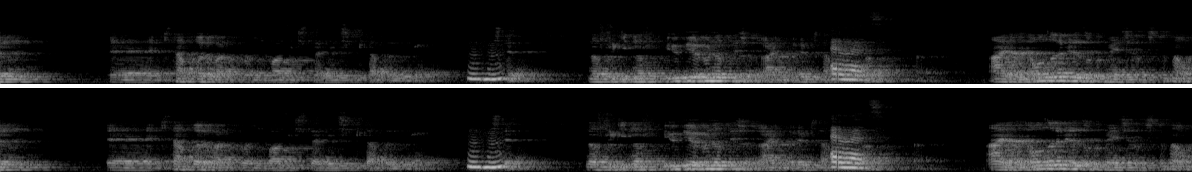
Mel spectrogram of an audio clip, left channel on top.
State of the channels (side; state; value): both; normal; correlation 0.84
